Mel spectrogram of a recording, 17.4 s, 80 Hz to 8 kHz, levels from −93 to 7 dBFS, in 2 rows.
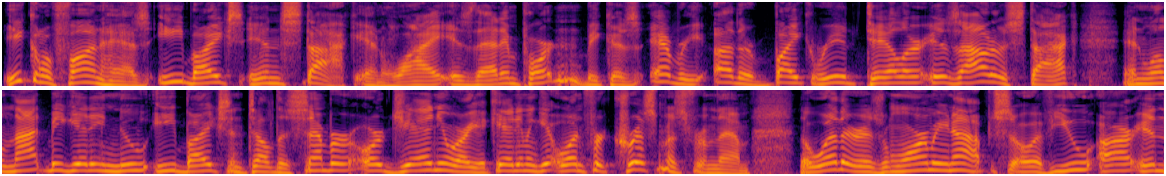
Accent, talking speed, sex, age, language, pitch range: American, 170 wpm, male, 60-79, English, 165-210 Hz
